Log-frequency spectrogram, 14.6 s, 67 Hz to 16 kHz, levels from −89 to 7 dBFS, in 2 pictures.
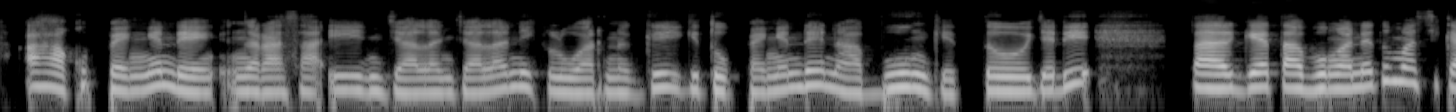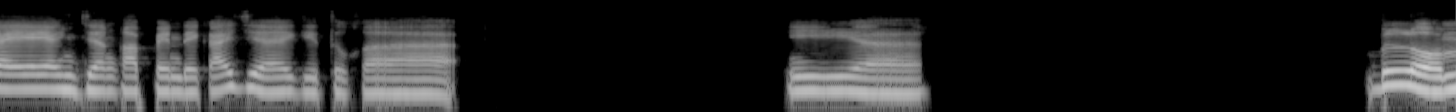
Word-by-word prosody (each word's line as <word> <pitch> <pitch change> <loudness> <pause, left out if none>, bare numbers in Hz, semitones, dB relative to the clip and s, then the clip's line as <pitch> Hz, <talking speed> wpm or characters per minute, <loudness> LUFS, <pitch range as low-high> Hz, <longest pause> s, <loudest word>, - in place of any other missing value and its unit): ah, 235 -3 +2
aku 255 +5 -8
pengen 210 +5 +1
deh 185 -2 +3
ngerasain 190 +1 -2
jalan-jalan 175 +3 -2
nih 220 - -6
ke 190 - -6
luar 175 0 -1
negeri 185 +5 -3
gitu, 190 -3 -1
pengen 190 +4 -2
deh 255 - +3
nabung 205 +3 +1
gitu, 185 +3 -1
jadi 200 +6 0 0.5
target 220 +1 +5
tabungannya 215 +1 +3
itu 310 - 0
masih 280 -4 -1
kayak 210 -2 +3
yang - - +2
jangka 190 -1 0
pendek 185 -1 -2
aja 215 -4 0
gitu, 180 -1 -6
Kak. 170 -1 -1 1.6
Iya. 190 -3 +1 2.2
Belum 210 -4 +7
195 Hz, 120 wpm, -25 LUFS, 180-215 Hz, 2.2 s, Belum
